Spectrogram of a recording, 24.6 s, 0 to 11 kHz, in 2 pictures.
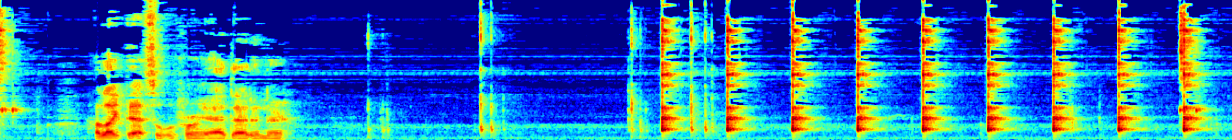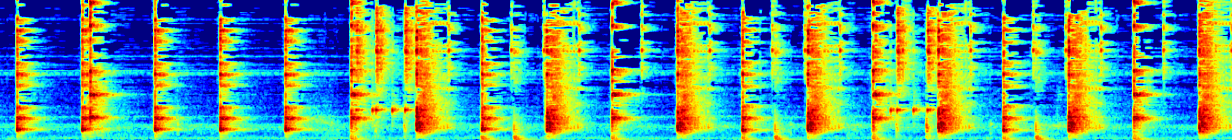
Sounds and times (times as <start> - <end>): Speech: 0.9 - 3.0.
